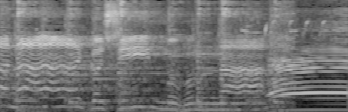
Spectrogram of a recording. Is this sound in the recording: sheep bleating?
yes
